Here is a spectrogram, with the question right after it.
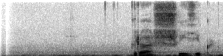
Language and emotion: Russian, neutral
